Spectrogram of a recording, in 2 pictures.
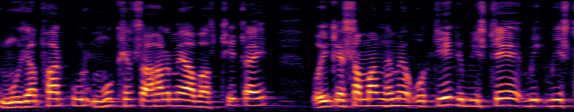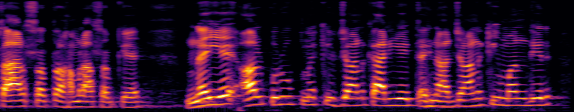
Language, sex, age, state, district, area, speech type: Maithili, male, 45-60, Bihar, Muzaffarpur, rural, spontaneous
